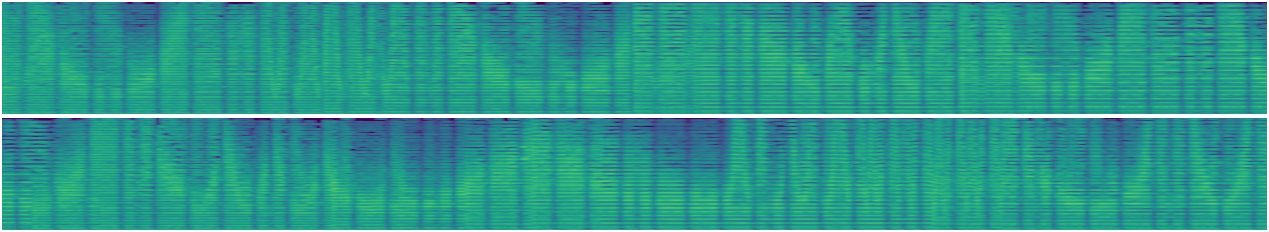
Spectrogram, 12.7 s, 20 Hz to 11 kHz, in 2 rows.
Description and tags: elektron runner 2
intense rap run
analog, arp, synth, vst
